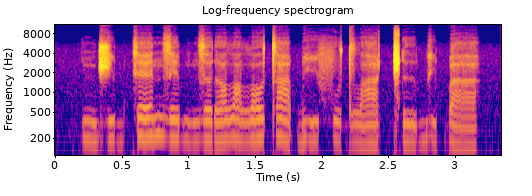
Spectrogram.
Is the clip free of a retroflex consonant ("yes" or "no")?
yes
